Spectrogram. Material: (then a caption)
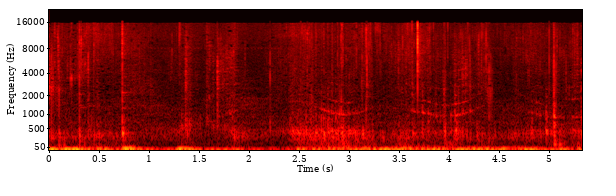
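Rubber. A large, hollow, pink, stretchy rubber puffer ball with soft spikes is squeezed and stretched with long nails and fingertips, which scratch through the spikes. The result is a close, continuous run of low, squishy rubbery rubbing and soft scratchy patter, with faint, bending rubber squeaks rising and falling in the middle.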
